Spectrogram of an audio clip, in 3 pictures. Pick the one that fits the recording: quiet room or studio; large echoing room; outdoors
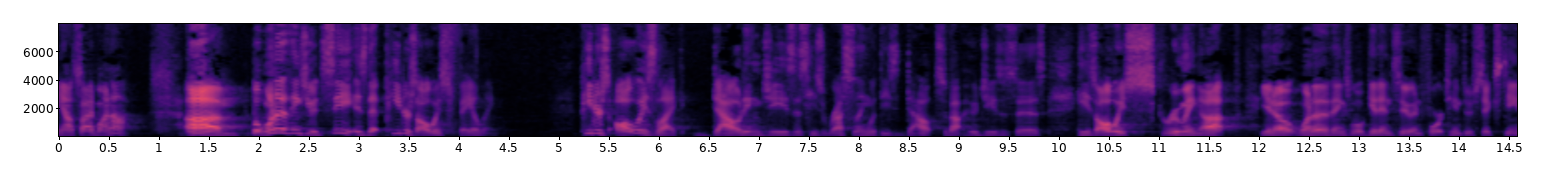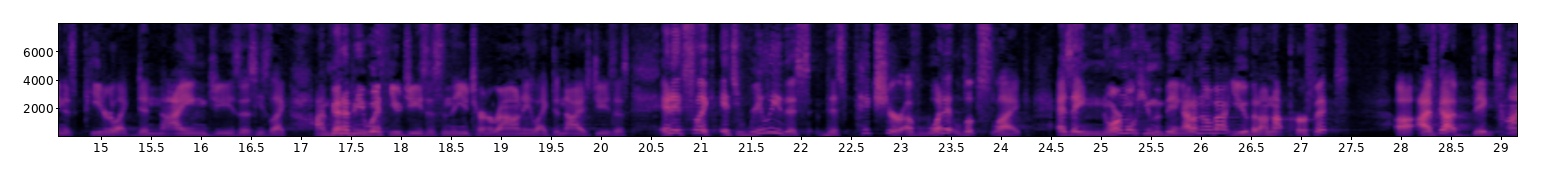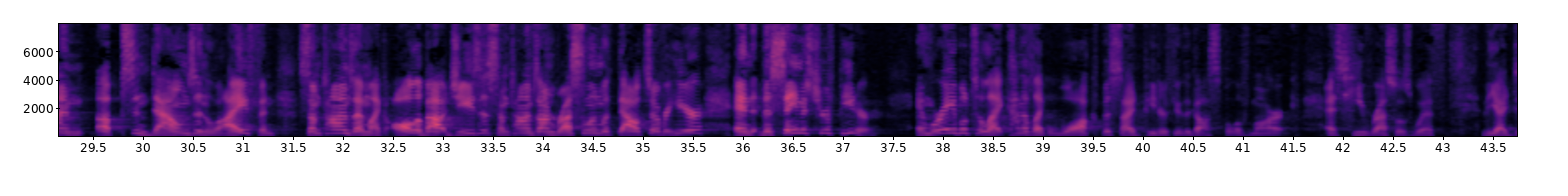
large echoing room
